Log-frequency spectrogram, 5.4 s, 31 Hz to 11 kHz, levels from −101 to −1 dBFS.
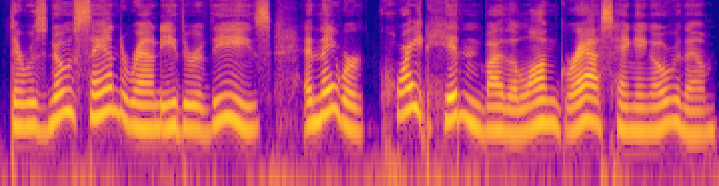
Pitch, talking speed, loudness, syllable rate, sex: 225 Hz, 220 wpm, -17 LUFS, 5.9 syllables/s, female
